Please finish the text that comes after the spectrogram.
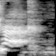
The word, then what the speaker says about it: Czech: e czechoslovakia yes yes also the czech republic is check this is what they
